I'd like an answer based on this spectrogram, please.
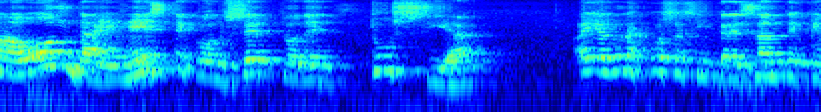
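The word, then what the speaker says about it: θυσία: Esta palabra, mire, se pronuncia tusia, pero quiere decir o significa literalmente matar con propósito.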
